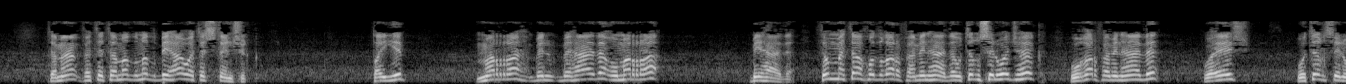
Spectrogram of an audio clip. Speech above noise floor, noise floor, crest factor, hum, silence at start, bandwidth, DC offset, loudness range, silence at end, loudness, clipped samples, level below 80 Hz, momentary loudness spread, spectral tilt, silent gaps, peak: 28 dB; -44 dBFS; 16 dB; none; 0.45 s; 8 kHz; under 0.1%; 4 LU; 0 s; -17 LUFS; under 0.1%; -62 dBFS; 8 LU; -4 dB/octave; none; -2 dBFS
